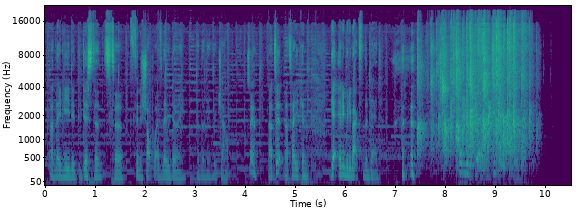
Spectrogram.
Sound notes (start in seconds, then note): 7.0 chuckles; 7.4 audience claps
